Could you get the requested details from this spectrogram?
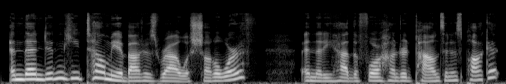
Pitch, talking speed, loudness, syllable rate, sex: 195 Hz, 260 wpm, -17 LUFS, 6.0 syllables/s, female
